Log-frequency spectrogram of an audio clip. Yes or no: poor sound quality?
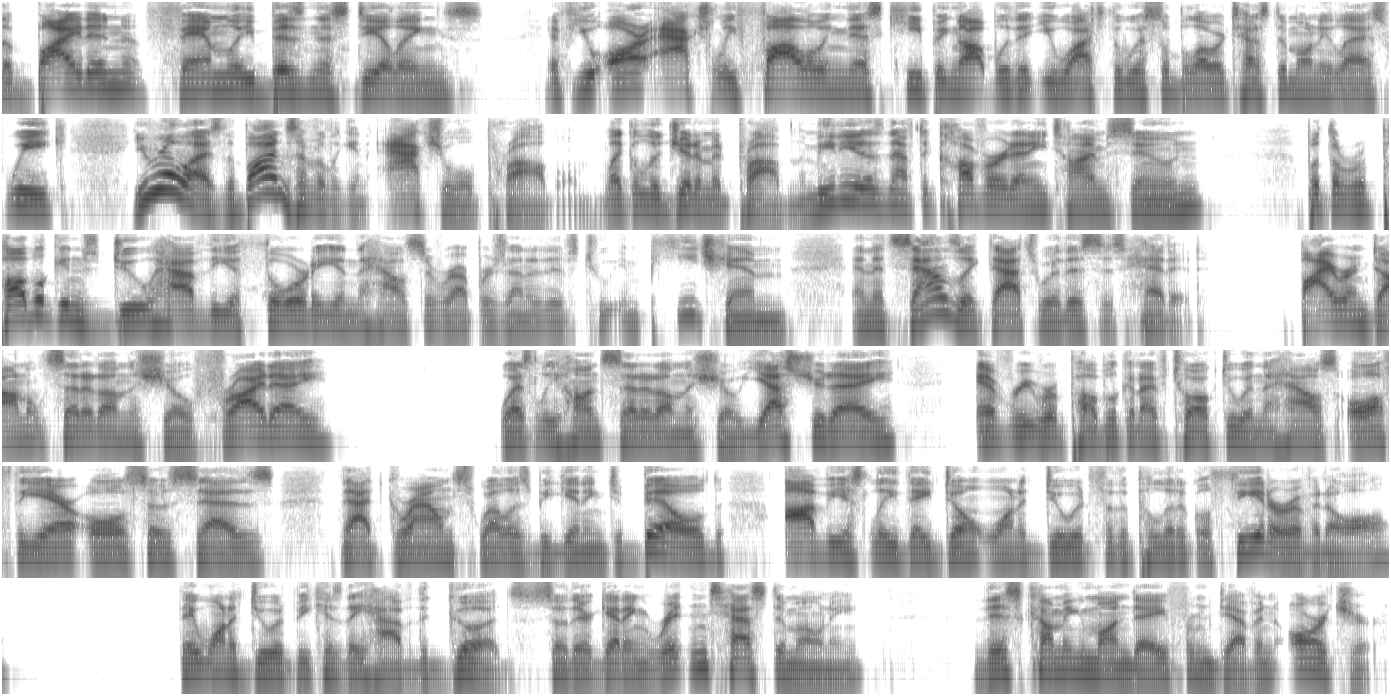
no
